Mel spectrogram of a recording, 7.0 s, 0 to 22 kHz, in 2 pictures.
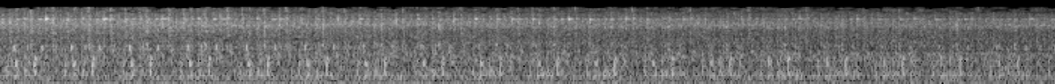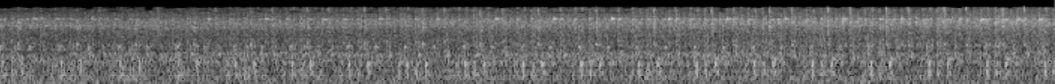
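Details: BMW E39 M5 at idle: fast, fairly regular top-end ticking knock of about two or three per second over the idle; owner suspects VANOS, cause unconfirmed.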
